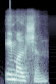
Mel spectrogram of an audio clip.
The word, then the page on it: emulsion: Indian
